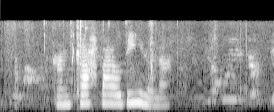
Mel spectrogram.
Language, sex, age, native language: Icelandic, male, 10, Icelandic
